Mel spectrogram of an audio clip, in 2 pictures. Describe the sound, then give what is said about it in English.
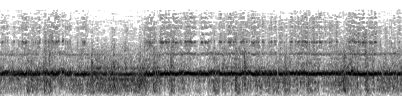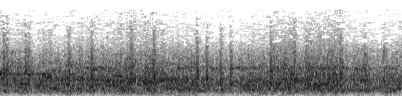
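A fast train rushes past below, skimming away over the landscape, loud and continuous, with a steady high whine over rumbling noise that gives way to rattling, clattering wheels. No one speaks. “A rapid train passed below me and was skimming away over the landscape.”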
